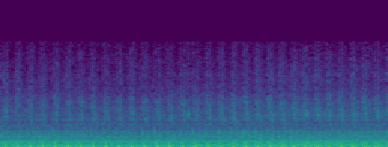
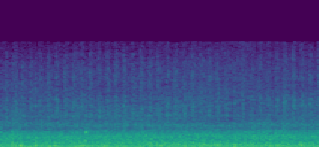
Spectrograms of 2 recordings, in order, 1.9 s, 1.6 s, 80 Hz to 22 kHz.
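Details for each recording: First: Hayter 41 Autodrive variable-drive mower after new belts: even, steady single-cylinder putter at roughly fourteen beats a second, no misses or knocks; healthy idle, though a catch, possibly a seized drive-chain link, remains. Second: Hayter 41 Auto Drive variable-drive mower, before belt replacement, drive engaged on low: steady single-cylinder running with a faint recurring snag in the drive; owner suspects the chain slipping on the side sprocket or a seized chain link, drivetrain catch.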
